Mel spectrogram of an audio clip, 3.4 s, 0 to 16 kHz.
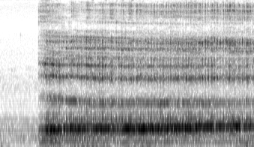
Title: Burp (125) #belching #burp #burping #belch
